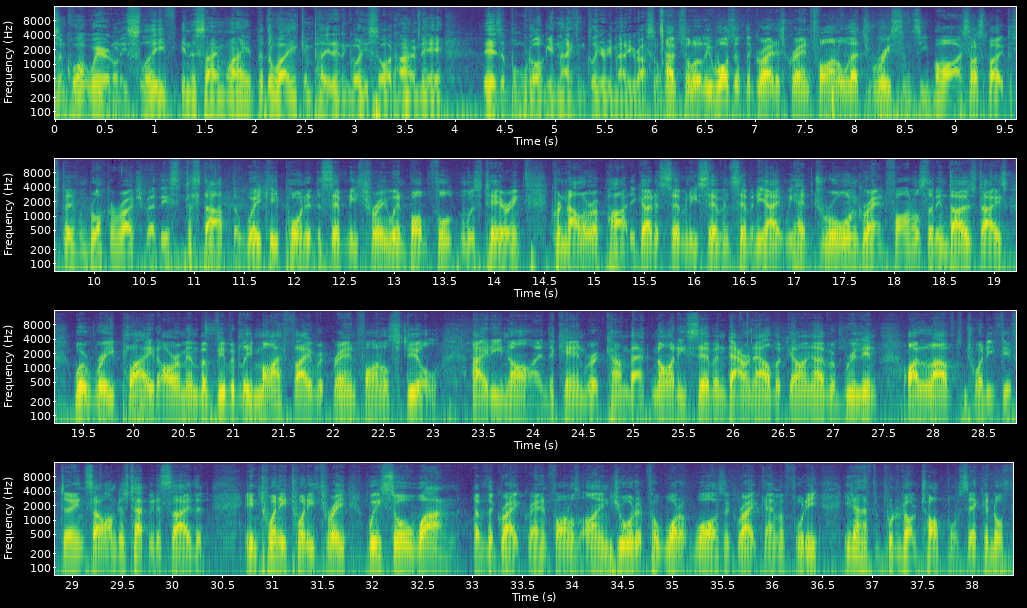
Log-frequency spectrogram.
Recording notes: LIVE from Wollongong Golf Club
